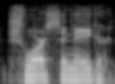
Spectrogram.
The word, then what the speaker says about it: Schwarzenegger: Schwarzenegger. That's how you say his name. NAY.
